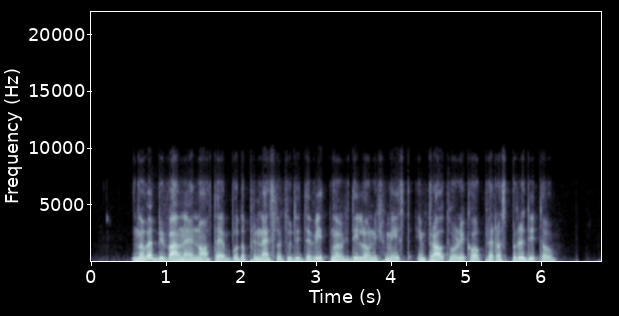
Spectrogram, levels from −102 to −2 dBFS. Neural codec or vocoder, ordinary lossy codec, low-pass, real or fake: codec, 16 kHz, 4.8 kbps, FACodec; Opus, 24 kbps; 7.2 kHz; fake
